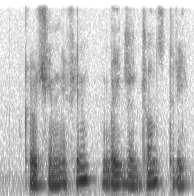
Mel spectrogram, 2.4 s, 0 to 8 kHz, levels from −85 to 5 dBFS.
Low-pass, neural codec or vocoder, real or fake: 7.2 kHz; none; real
